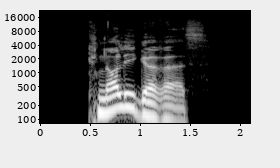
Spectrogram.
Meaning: strong/mixed nominative/accusative neuter singular comparative degree of knollig
- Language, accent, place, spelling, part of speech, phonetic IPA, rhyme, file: German, Germany, Berlin, knolligeres, adjective, [ˈknɔlɪɡəʁəs], -ɔlɪɡəʁəs, De-knolligeres.ogg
